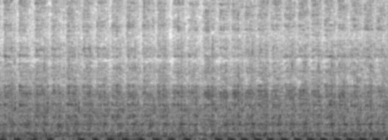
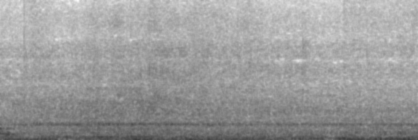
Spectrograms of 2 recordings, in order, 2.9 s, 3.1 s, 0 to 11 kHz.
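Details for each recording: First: 2008 Yamaha Jupiter MX 135cc after engine teardown and cleaning: steady idle with airy hollow intake rush on top; that noise is from the air filter rubber being removed. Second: 2008 Yamaha Jupiter MX 135cc after engine teardown and cleaning: steady even single-cylinder putter at idle, no knocks or ticks, no symptoms; smooth normal idle.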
